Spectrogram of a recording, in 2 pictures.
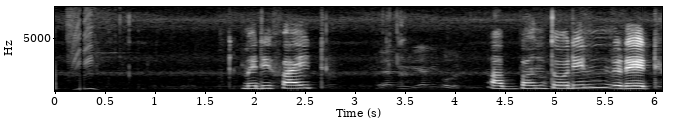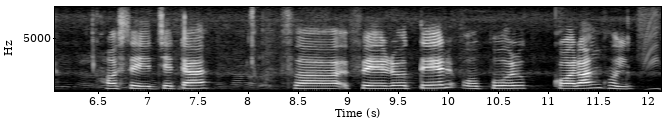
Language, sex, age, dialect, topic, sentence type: Bengali, female, <18, Rajbangshi, banking, statement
